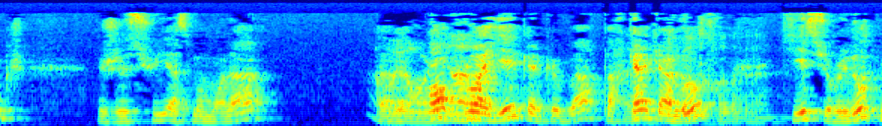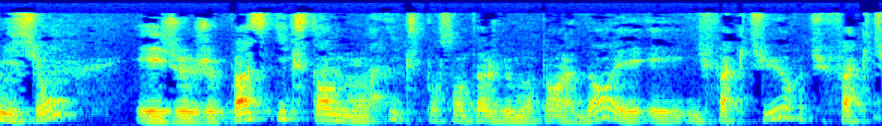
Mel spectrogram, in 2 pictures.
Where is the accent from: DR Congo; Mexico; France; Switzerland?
France; je suis français, mais je représentais la Belgique, puisque j'avais fait mon doctorat en Belgique.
